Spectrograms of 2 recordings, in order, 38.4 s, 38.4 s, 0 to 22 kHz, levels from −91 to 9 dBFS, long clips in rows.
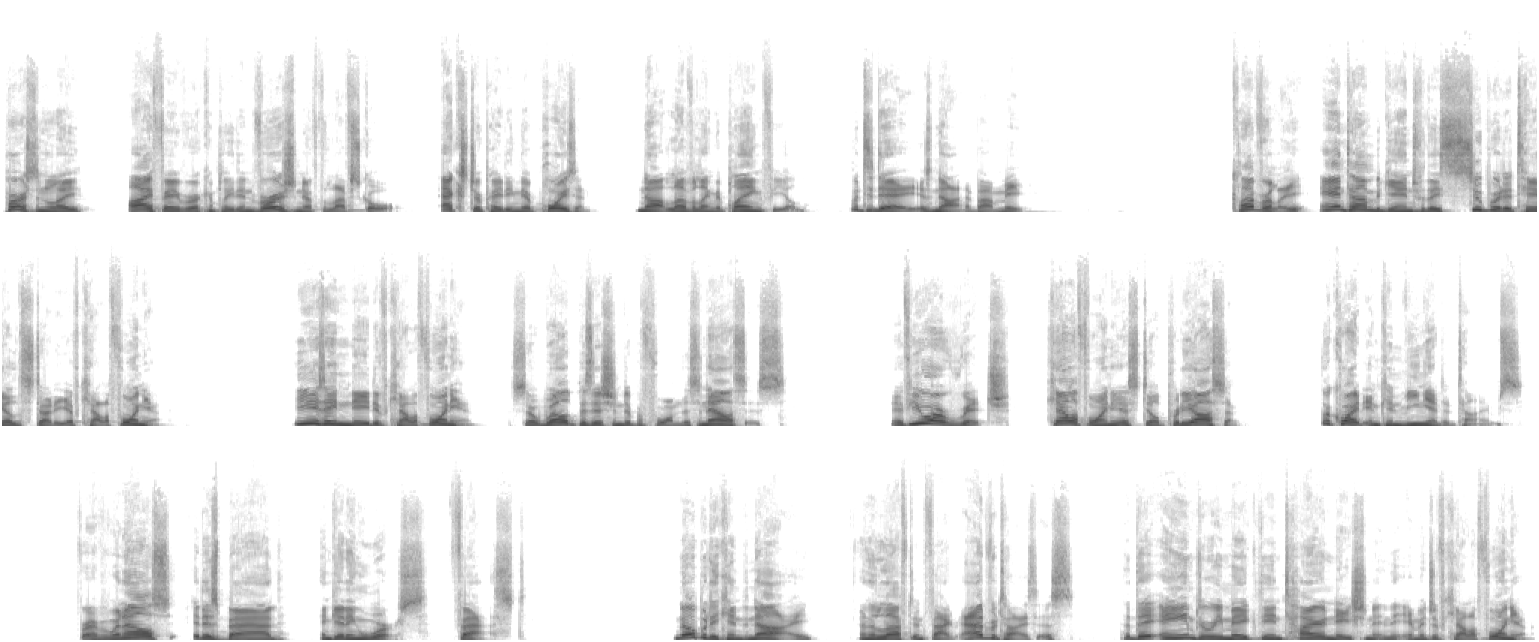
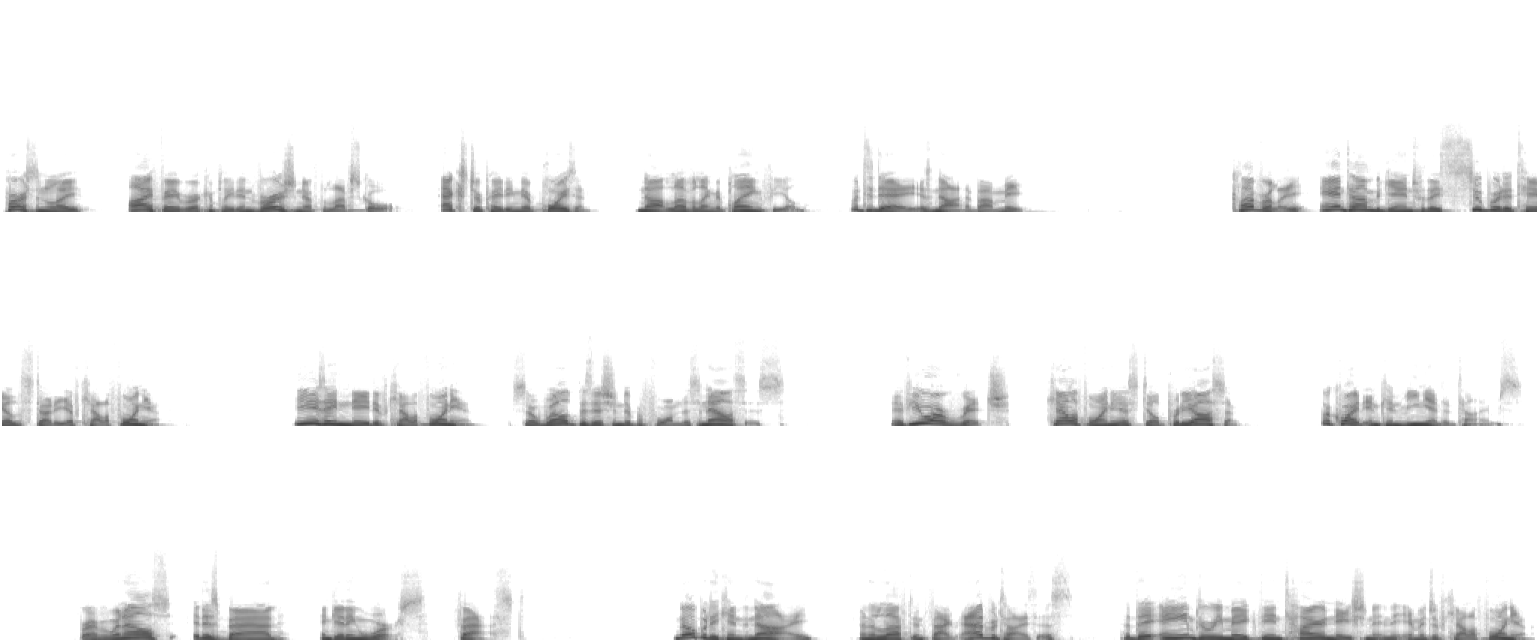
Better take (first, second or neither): first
